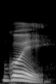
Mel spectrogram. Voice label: "ghue4", Taiwanese syllable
